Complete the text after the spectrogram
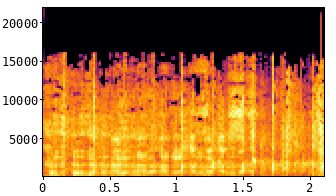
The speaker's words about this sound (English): Applause.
